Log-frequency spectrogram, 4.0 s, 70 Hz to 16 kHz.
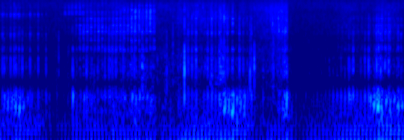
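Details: Male pet cat in the Cotswolds purring as his chin gets scratched at sunrise; low continuous rumble with faint breathy gaps near half a second and three seconds, recorded separately on a Tascam DR-07X.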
